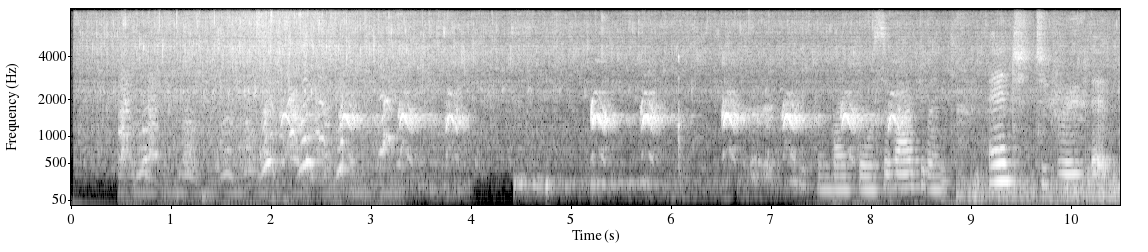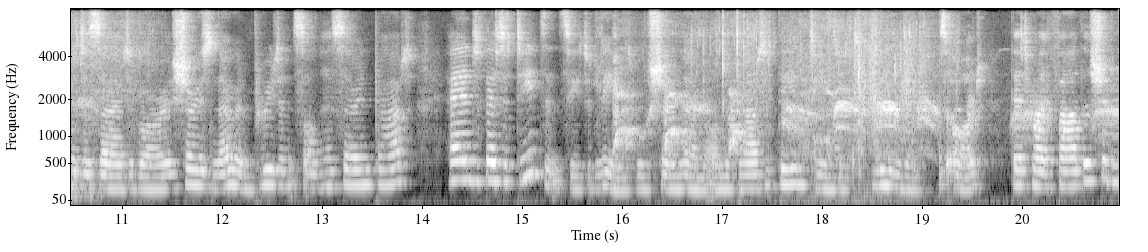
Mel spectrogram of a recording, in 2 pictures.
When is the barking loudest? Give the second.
2 s.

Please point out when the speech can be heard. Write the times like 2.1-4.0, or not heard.
7.2-20.9.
